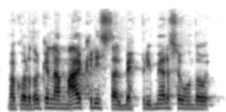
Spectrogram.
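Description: Talking fast in a steady, slightly high voice, a young adult from Honduras jokes at his own expense while recounting school-days stories in casual slang sprinkled with English. His accent is Honduran, and the audio sounds dull.

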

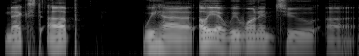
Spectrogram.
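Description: Deadpan young man hosting a podcast. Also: on the low side, takes it slowly, clear, resonant tone, dry recording. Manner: deadpan jokes, announcer-like segments. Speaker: podcast co-host. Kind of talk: casual podcast banter.

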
